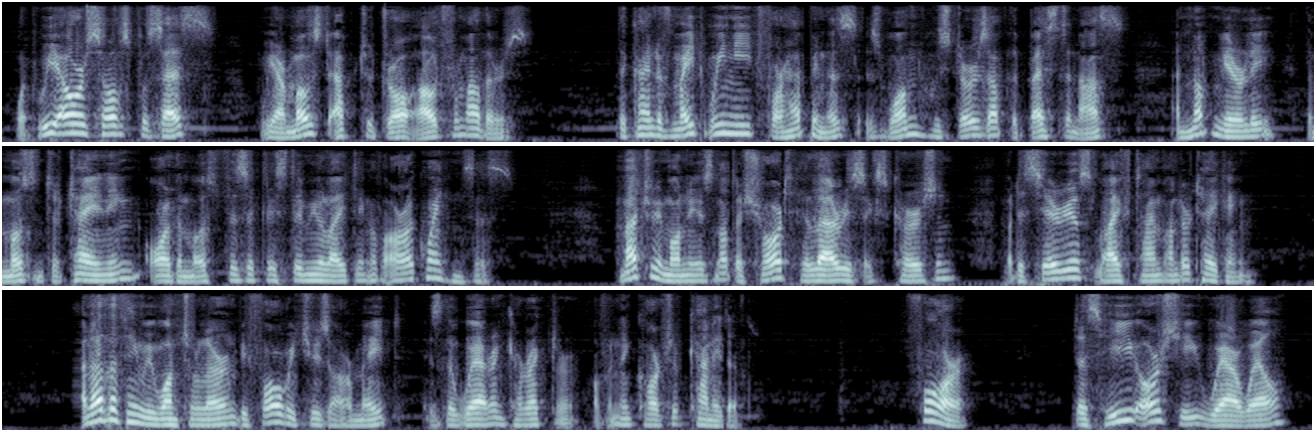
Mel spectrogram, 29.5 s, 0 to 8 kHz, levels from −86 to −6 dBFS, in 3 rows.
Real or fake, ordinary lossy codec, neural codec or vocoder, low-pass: real; AAC, 32 kbps; none; 7.2 kHz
